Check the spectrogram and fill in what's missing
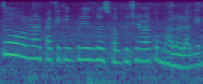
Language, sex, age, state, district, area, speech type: Bengali, female, 30-45, West Bengal, Bankura, urban, spontaneous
